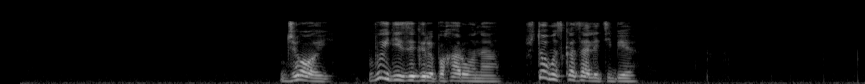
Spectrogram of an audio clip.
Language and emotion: Russian, angry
